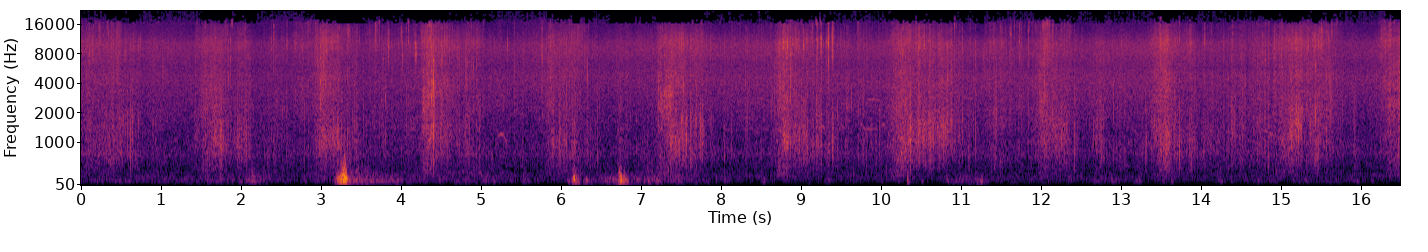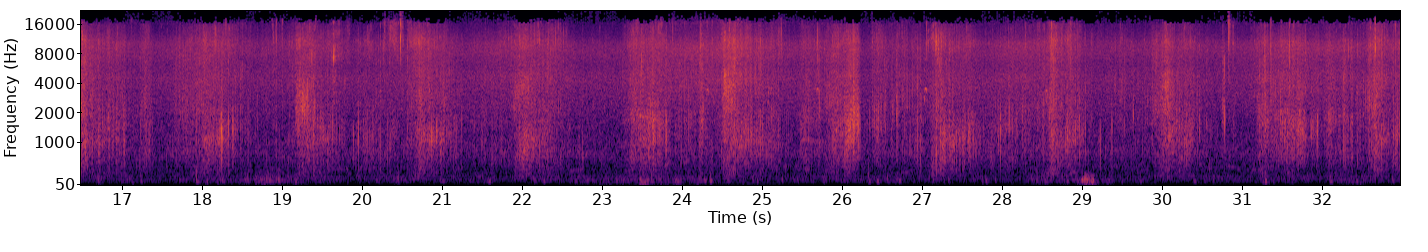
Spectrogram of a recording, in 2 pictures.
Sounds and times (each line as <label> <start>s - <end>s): walking meditation 0.0s - 32.9s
